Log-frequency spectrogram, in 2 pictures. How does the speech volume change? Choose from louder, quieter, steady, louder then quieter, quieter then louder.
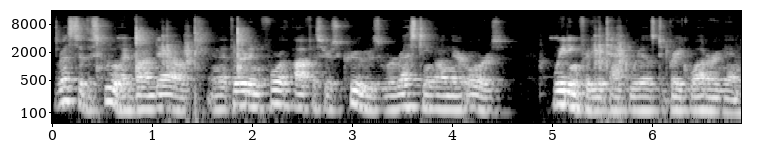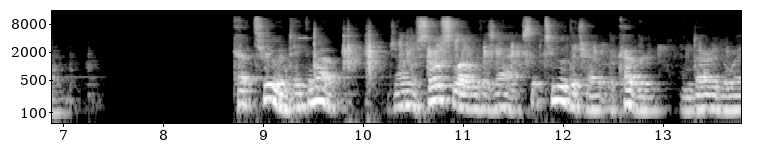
steady.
